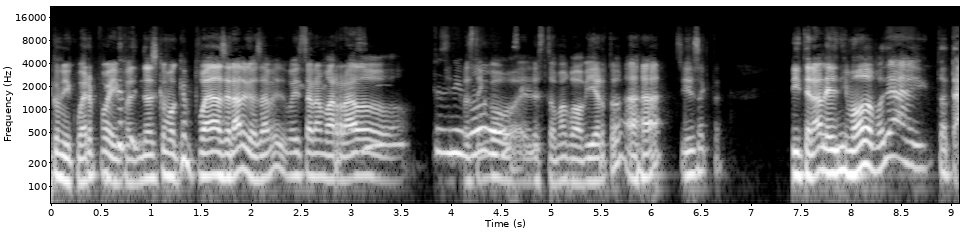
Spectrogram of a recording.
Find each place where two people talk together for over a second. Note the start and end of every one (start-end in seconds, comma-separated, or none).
2.9-4.8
